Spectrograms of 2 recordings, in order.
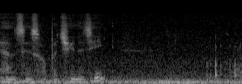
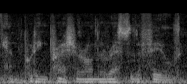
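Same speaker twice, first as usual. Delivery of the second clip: whispering. Real, not acted. Hushed golf commentary.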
